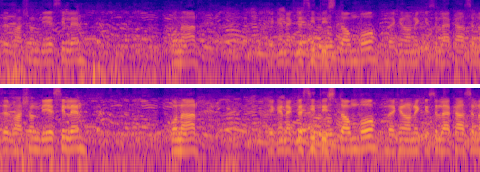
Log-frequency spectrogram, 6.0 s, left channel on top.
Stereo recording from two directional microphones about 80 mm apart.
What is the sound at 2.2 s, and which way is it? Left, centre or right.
Speech, right.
